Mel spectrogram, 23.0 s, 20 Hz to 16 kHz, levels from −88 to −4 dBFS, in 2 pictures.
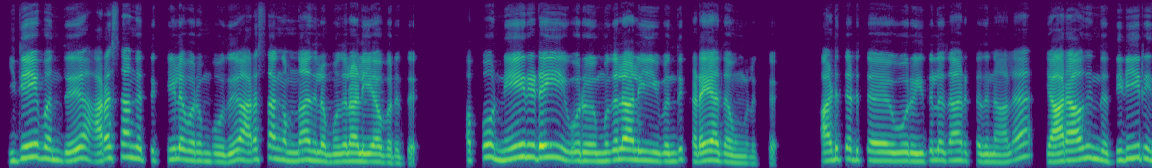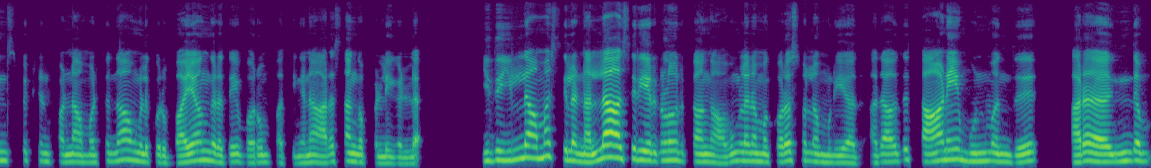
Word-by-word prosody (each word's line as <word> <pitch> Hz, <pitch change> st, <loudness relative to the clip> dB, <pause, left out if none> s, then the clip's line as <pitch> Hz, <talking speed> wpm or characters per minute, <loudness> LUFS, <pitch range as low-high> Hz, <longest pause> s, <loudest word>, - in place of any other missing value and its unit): இதே 245 Hz, +7 st, +4 dB, 0.2 s
வந்து, 200 Hz, -5 st, -1 dB, 0.3 s
அரசாங்கத்துக்குக் 235 Hz, -4 st, -1 dB
கீழ 225 Hz, +1 st, +1 dB
வரும்போது, 175 Hz, -3 st, -3 dB, 0.2 s
அரசாங்கம் 215 Hz, -2 st, -2 dB
தான் 205 Hz, +1 st, +2 dB
இதுல 190 Hz, -3 st, 0 dB
முதலாளியா 175 Hz, 0 st, +2 dB
வருது. 140 Hz, -3 st, -7 dB, 0.6 s
அப்போ 200 Hz, +7 st, -4 dB, 0.2 s
நேரிடை 260 Hz, +2 st, +5 dB, 0.3 s
ஒரு 185 Hz, -1 st, 0 dB, 0.2 s
முதலாளி 210 Hz, +1 st, +4 dB, 0.2 s
வந்து 175 Hz, +5 st, -2 dB
கெடையாது 180 Hz, +1 st, +3 dB
அவுங்களுக்கு. 140 Hz, -4 st, -8 dB, 0.5 s
அடுத்தடுத்த 205 Hz, 0 st, -2 dB, 0.3 s
ஒரு 185 Hz, -1 st, 0 dB
இதுல 200 Hz, +3 st, -3 dB
தான் 200 Hz, +1 st, 0 dB
இருக்கதுனால, 165 Hz, -2 st, -5 dB, 0.4 s
யாராவது 200 Hz, +7 st, +5 dB
இந்தத் 190 Hz, -7 st, -3 dB
திடீர் 240 Hz, +5 st, -1 dB
இன்ஸ்பெக்ஷன் 190 Hz, -2 st, -9 dB
பண்ணா 160 Hz, 0 st, -2 dB
மட்டும் 155 Hz, +3 st, -7 dB
தான், 210 Hz, +1 st, 0 dB
அவுங்களுக்கு 170 Hz, -5 st, -3 dB
ஒரு 145 Hz, -, -7 dB
பயங்கிறதே 165 Hz, -1 st, +1 dB
வரும் 155 Hz, +2 st, -4 dB
பாத்தீங்கன்னா, 145 Hz, +2 st, -5 dB
அரசாங்கப் 170 Hz, -1 st, -3 dB
பள்ளிகள்ல. 135 Hz, -1 st, -5 dB, 0.7 s
இது 190 Hz, +2 st, -2 dB
இல்லாம 250 Hz, +4 st, +2 dB
சில 205 Hz, -2 st, -1 dB
நல்ல 170 Hz, +8 st, +2 dB, 0.2 s
ஆசிரியர்களும் 200 Hz, -4 st, +1 dB
இருக்காங்க. 165 Hz, -1 st, -2 dB
அவுங்கள 185 Hz, +6 st, -2 dB
நம்ம 170 Hz, -1 st, 0 dB
குற 170 Hz, -, +1 dB
சொல்ல 185 Hz, -3 st, -4 dB
முடியாது. 150 Hz, -3 st, -3 dB
அதாவது 165 Hz, +5 st, -2 dB, 0.2 s
தானே 195 Hz, +6 st, +4 dB
முன்வந்து 170 Hz, -3 st, -1 dB, 0.5 s
அர 155 Hz, -, +3 dB, 0.4 s
இந்த 185 Hz, +2 st, 0 dB
185 Hz, 135 wpm, -23 LUFS, 165-205 Hz, 0.7 s, நேரிடை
